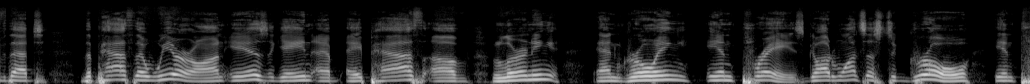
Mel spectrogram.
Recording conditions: large echoing room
